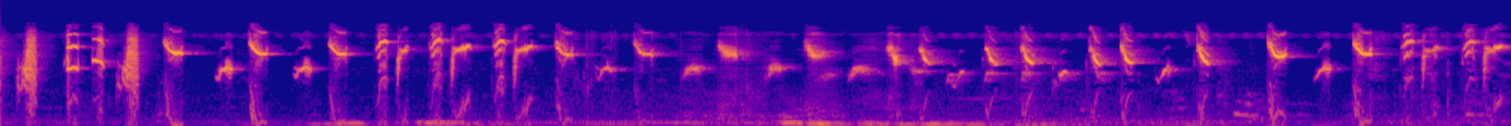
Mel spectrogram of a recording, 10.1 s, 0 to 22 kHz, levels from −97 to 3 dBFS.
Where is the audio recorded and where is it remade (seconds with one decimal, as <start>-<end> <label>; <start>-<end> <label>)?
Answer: 0.0-4.5 recorded; 4.5-6.1 remade; 6.1-10.1 recorded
